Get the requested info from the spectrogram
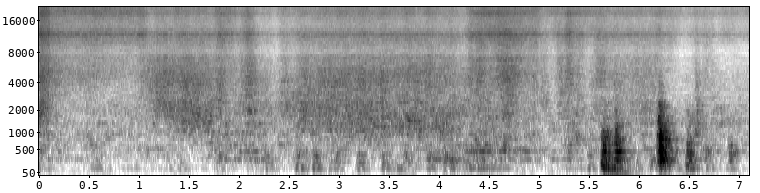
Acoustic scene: restroom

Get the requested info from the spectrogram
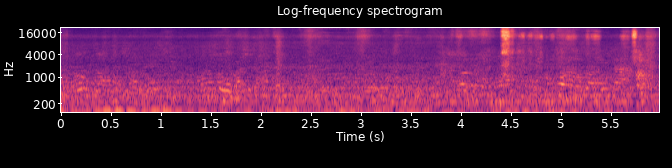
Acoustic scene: crowded indoor space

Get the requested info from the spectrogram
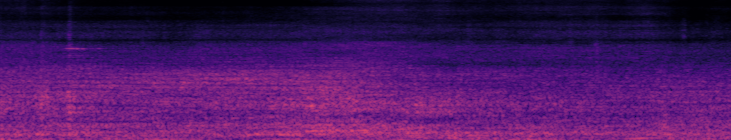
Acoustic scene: street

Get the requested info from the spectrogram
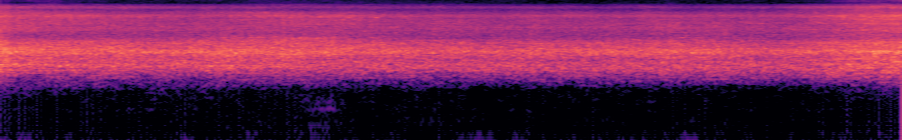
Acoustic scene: street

